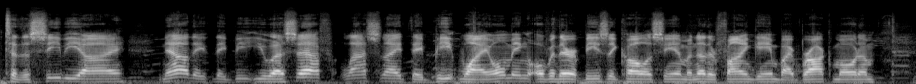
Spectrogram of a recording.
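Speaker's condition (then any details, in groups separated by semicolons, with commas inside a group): No condition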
